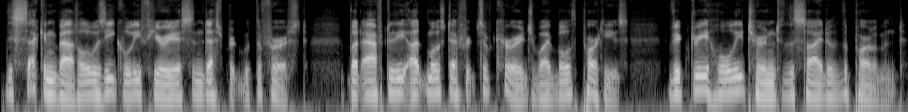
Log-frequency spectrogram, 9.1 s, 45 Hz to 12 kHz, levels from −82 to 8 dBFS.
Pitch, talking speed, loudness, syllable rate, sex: 105 Hz, 200 wpm, -19 LUFS, 6.1 syllables/s, male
